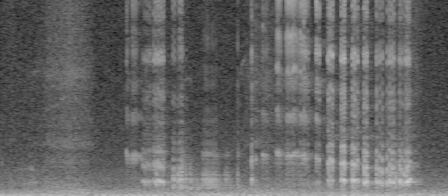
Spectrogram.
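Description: A quick run of small clicks and light scratches as a calligrapher's reed pen (qalam) is picked up and handled, growing denser in the last second and a half as the pen comes to the paper.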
